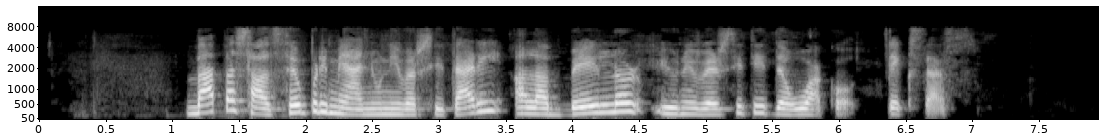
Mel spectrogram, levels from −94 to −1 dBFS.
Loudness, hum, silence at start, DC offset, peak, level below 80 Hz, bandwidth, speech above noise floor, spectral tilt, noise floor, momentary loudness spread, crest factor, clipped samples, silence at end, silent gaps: -16 LUFS; none; 1.1 s; under 0.1%; -2 dBFS; -62 dBFS; 8 kHz; 68 dB; -6.5 dB/octave; -84 dBFS; 12 LU; 16 dB; under 0.1%; 1.15 s; none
